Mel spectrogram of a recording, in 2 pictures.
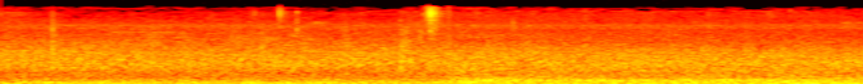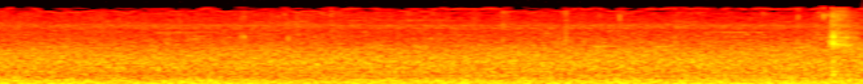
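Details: Steady low rumble of road traffic and passing cars outdoors, with no animal voices heard.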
